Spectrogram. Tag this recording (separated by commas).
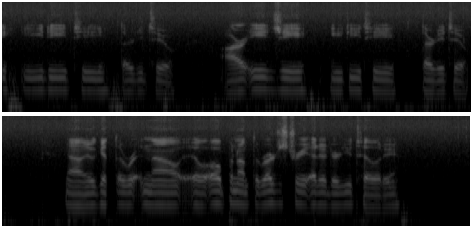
Speech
